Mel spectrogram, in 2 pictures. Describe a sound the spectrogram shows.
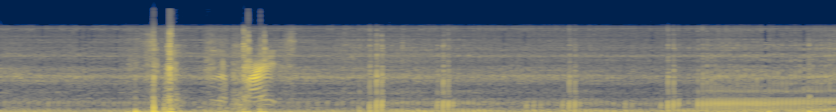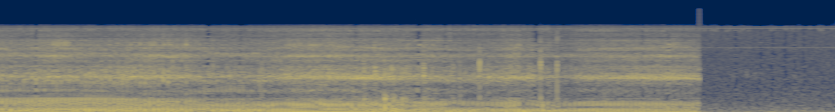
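Tall grass brushes and rustles against a moving dirt bike.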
